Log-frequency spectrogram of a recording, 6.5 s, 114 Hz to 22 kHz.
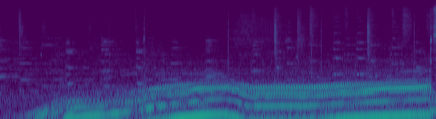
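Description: The engine of a Peugeot 3008 GT Line with a 1.6 THP 165 petrol engine and EAT6 gearbox revs in sport mode, with the sound played through the car's speakers. A steady, loud drone rises in pitch and then holds.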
